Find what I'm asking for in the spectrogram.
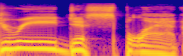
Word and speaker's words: Alexandre Desplat: Alexandre Desplat. I'm sure that's the official pronunciation.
